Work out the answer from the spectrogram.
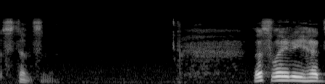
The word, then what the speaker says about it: Stevenson: in the house of Widow Stevenson, generally pronounced Stenson.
